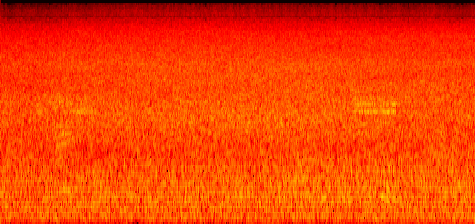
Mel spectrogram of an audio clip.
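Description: Water from the Kaveri river rushes with great force through open dam shutters, a dense, steady roar that continues unbroken throughout.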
